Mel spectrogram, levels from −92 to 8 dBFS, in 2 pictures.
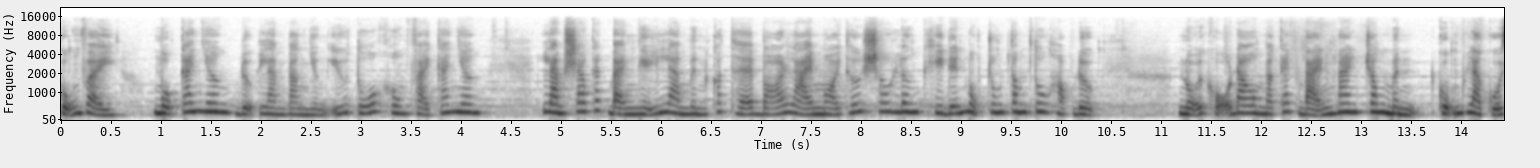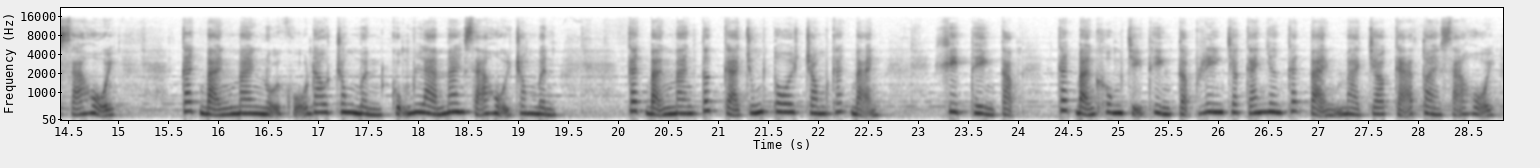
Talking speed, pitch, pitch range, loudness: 205 wpm, 250 Hz, 220-285 Hz, -21 LUFS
